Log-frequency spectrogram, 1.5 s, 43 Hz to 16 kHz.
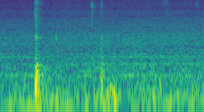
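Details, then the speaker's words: Konzert AV-502B amplifier that hummed with no sound, after cleaning and replacing a capacitor: a single crisp click just after power-on over a faint hum as the speaker protection relay engages normally. "Ayan guys chinik ko na. Ayan gumana agad ang rel eh."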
